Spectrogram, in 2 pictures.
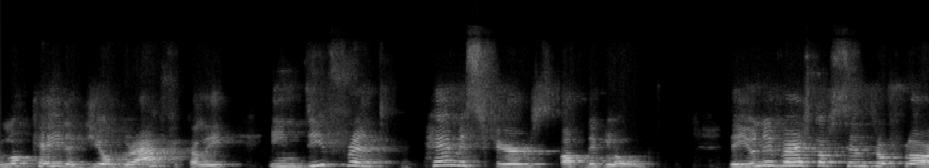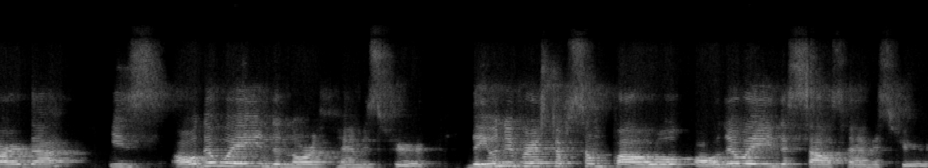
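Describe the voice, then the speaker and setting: With a Brazilian accent, a woman speaks at a moderate pace in a high pitch with lively intonation, and the room echo is audible. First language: Brazilian Portuguese. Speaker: professor. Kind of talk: lecture. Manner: halting.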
